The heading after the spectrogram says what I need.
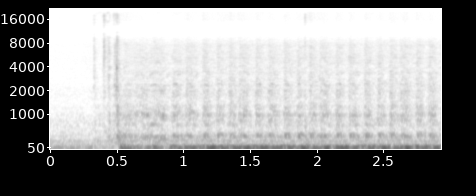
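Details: Marano crank-no-start: starter cranks steadily at about three turns a second with low even chuffing but never catches; no tachometer reading though code reader shows RPM; needs further diagnosis.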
